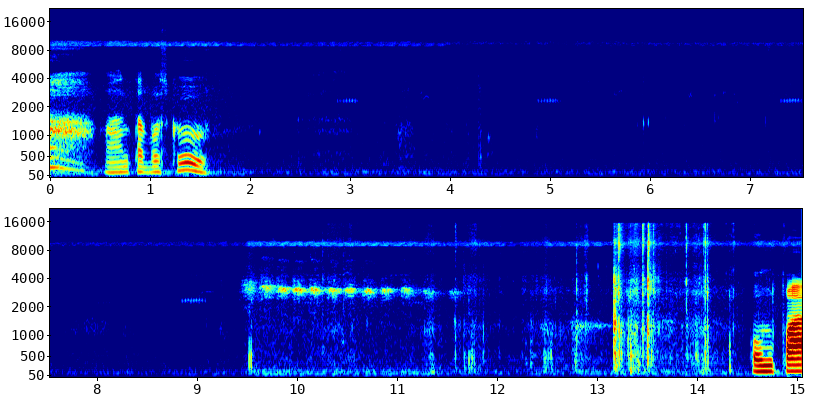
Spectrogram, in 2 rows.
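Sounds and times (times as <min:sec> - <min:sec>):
small animal chirps: 0:08.9 - 0:11.6
rustling and handling noise: 0:11.6 - 0:14.5.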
